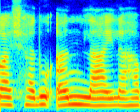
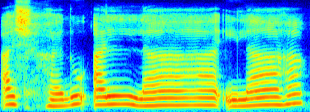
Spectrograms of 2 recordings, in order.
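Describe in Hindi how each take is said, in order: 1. 'n' को 'l' से पहले साफ़ बोला जाता है। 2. 'n' बिना नासिक्य ध्वनि के 'l' में मिल जाता है। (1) "अक्सर लोग इसको ... पढ़ते हैं, ये गलत है" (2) "इसको इस तरह से पढ़ा जाएगा"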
